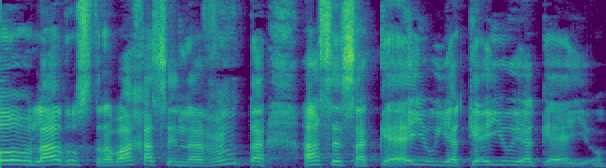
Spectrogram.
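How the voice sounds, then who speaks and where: Very clean recording of a man's voice, background silent. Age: young. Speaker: pastor. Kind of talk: sermon. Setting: church. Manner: halting.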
